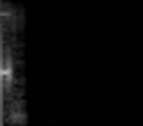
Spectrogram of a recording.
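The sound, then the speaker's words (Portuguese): A voicemail answering machine beep sounds as one short, high, steady tone that cuts off quickly into silence. “Alô? Por favor, deixe sua mensagem após o sinal.”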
